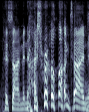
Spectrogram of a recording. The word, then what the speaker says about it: Hasan Minhaj: Hasan Minhaj? – Hasan Minhaj is his name.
